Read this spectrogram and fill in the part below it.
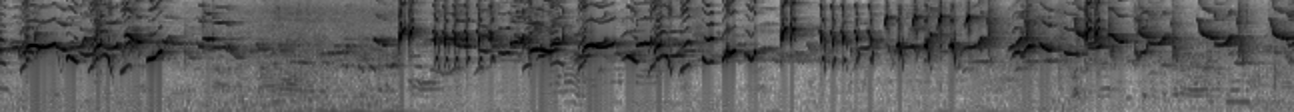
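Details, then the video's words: Oriental magpie-robin song used as a lure to stir lazy caged magpie-robins that won't sing: a loud, rich medley of sweet whistles, rapid trills and harsh chattering notes, with phrases tumbling quickly one after another. "KACER GACOR isian mewah"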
